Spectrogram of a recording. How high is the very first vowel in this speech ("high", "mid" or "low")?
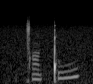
low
